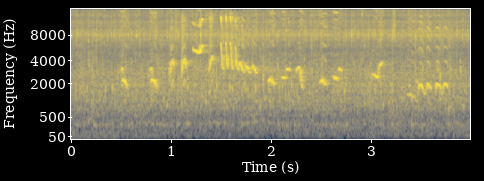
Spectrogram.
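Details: Greater green leafbird in a master recording for training birds, giving a lively run of short, sharp chirps and slurred whistled notes that jump up and down in pitch, steadily repeated over a faint background hiss.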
